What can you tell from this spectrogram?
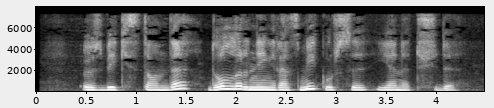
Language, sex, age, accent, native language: Uzbek, female, 35+, Andijon, Uzbek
